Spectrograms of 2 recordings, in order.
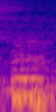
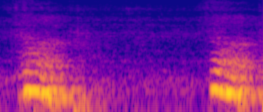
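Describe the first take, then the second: First: The name said much softer, almost breathed; hushed call. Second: Said in the usual way. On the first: Retold or imitated. Priest retelling the voice calling him, hushed. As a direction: drop the name to a hush.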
